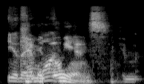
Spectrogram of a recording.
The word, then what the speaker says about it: Kaminoans: Because you switched the vowel sound, I guess, of the A. – Yeah. I want to say Kamino, but then I'm like, no, it's Kaminoans.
